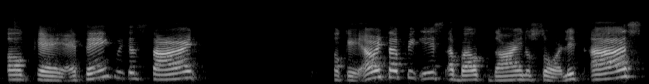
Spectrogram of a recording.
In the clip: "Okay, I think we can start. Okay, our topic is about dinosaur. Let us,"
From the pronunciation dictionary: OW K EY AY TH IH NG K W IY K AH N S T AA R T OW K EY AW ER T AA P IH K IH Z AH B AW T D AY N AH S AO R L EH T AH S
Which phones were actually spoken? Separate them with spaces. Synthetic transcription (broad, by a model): OW K EY AY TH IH NG K W IY K AH N S T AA R T OW K EY AW ER T AA P IH K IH S AH B AW T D AY N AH S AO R L EH T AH S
